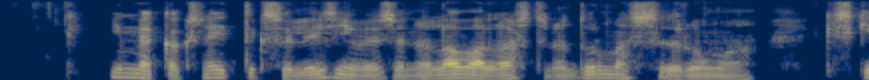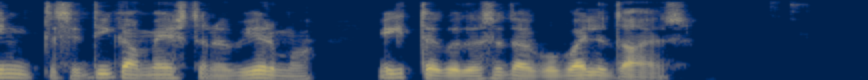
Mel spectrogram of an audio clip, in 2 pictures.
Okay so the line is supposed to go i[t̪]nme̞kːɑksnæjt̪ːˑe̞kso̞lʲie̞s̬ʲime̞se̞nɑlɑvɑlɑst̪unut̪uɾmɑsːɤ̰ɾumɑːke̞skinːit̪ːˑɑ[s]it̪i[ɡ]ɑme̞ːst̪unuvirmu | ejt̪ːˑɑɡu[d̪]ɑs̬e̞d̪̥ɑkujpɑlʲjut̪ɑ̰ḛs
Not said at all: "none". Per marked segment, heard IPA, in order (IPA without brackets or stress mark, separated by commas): none, s, ɡ, d̪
